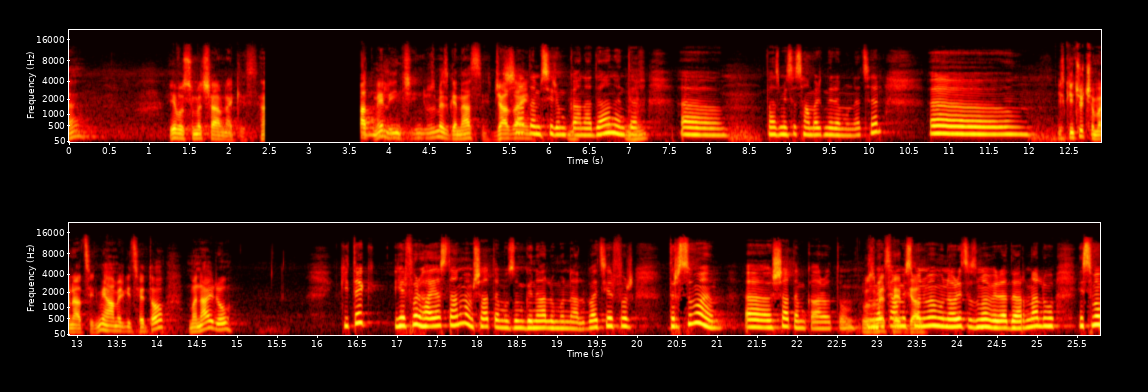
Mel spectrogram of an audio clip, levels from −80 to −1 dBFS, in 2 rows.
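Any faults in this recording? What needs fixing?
The input feed was most likely interrupted for just over a second, through a loose connection, a failed link or an accidental mute, while the recorder kept writing silence. The result is an audio dropout to silence from 2.45 s to 3.64 s: the sound cuts off abruptly, leaves about 1.19 s of total silence with no room tone underneath, then resumes mid-flow, and whatever happened in that gap is unrecoverable. To prevent it, secure cables and wireless links, lock mute controls, and monitor input levels live during recording.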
